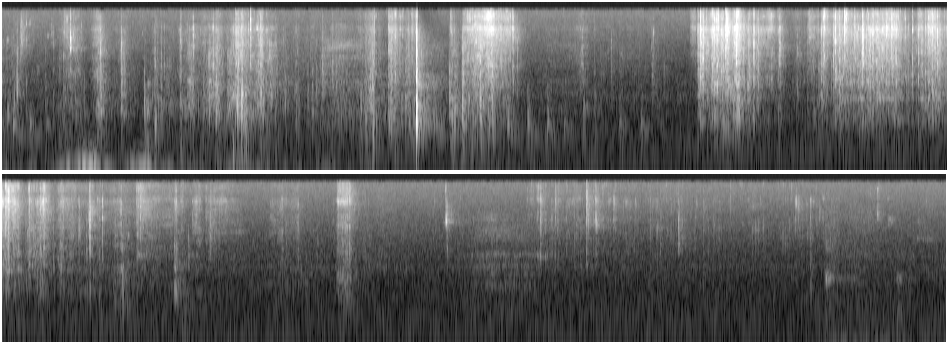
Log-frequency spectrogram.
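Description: Packaging crinkling and tearing as it is handled and opened, in bursts over the first seven seconds, with one sharp click about three seconds in.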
